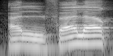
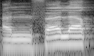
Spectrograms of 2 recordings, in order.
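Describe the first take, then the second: First: The final q echoes with a heavy, thick sound. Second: The final q echoes with a light, thin sound. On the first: The speaker calls it right. "Qaf di sini adalah huruf yang tebal, maka pantulannya pun harus tebal" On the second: The speaker calls it wrong. "Jadi bukan al-falaq. Al-falaq itu tipis"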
